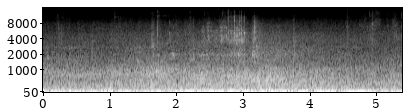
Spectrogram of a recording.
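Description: Wind buffeting the camera microphone, a steady low rumble, with a few faint clicks.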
